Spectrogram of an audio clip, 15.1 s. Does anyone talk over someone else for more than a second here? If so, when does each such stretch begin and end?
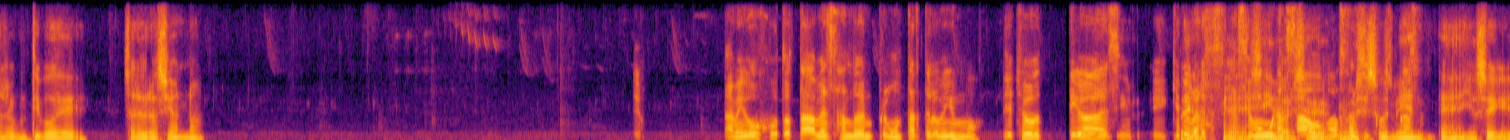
11.8-14.2

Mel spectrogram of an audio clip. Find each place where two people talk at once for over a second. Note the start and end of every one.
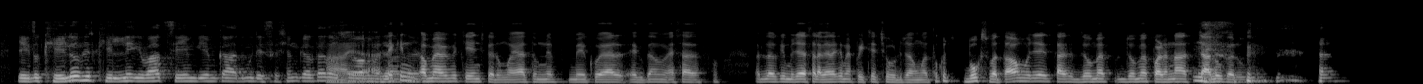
3.3-4.5

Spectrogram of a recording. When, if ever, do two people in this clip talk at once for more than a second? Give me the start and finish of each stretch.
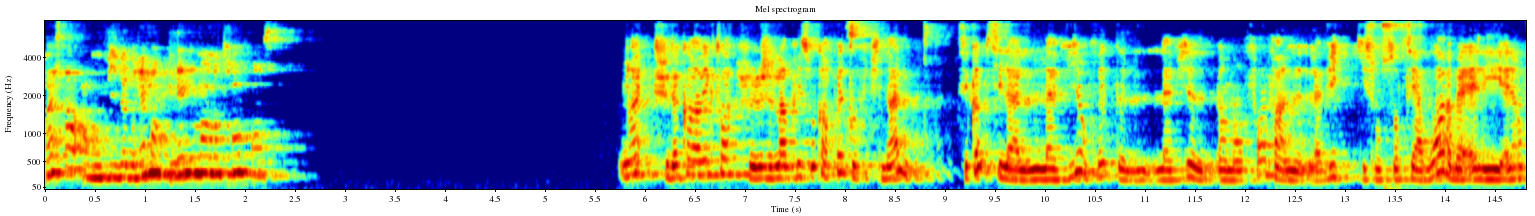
none

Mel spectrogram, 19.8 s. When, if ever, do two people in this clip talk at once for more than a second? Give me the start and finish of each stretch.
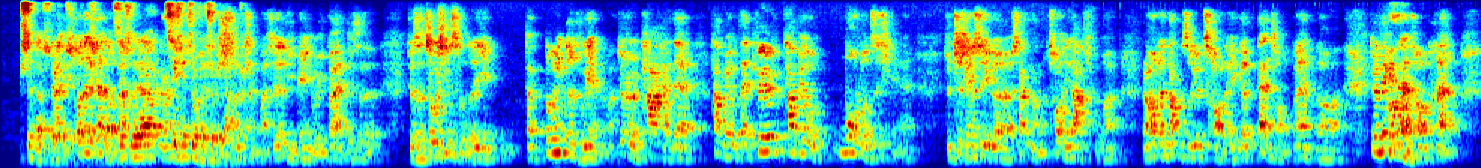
0.7-3.2

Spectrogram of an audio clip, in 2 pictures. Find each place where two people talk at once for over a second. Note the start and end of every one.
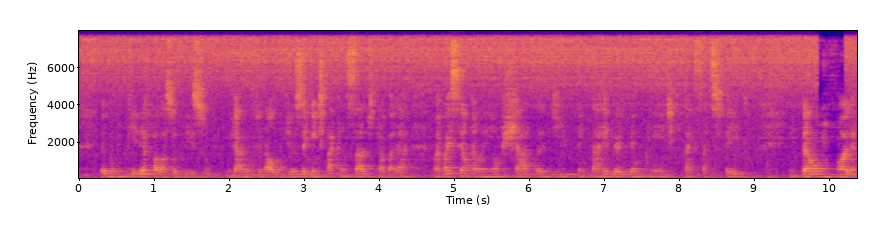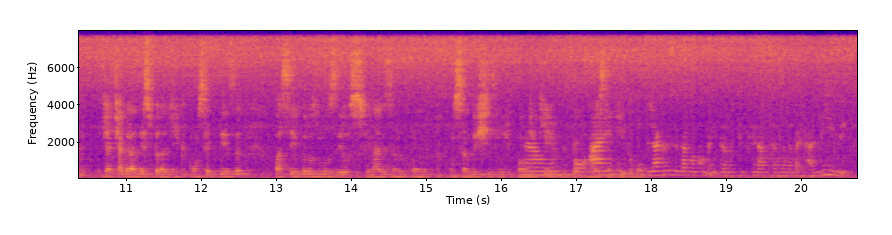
16.2-18.0

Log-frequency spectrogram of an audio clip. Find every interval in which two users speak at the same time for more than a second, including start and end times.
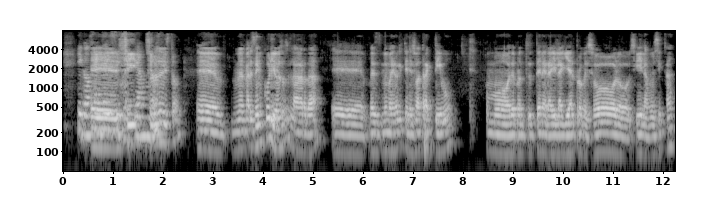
0.5-1.8

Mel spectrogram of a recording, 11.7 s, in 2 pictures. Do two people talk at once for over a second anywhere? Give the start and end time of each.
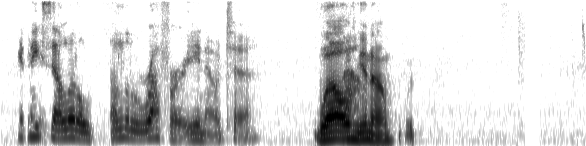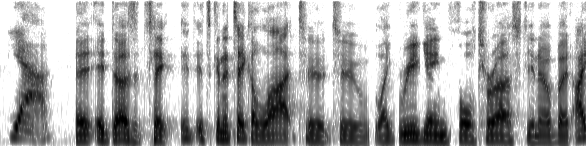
none

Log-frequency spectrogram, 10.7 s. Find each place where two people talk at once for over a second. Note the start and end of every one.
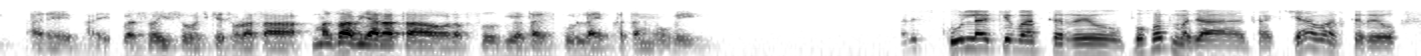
none

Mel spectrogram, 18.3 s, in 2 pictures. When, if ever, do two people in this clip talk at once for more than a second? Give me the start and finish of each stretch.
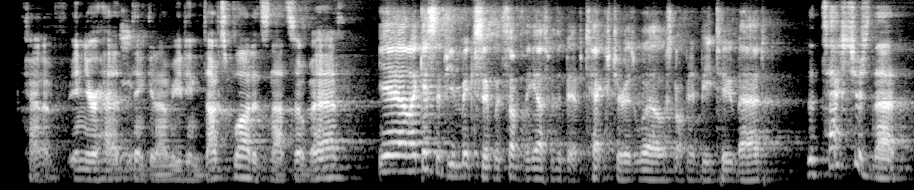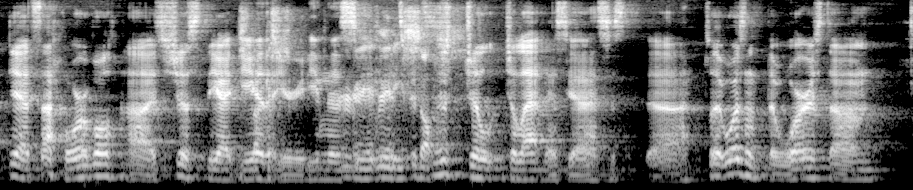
12.5-13.7

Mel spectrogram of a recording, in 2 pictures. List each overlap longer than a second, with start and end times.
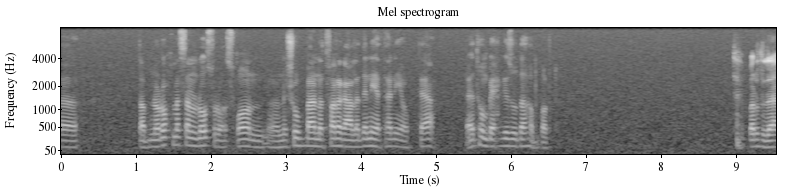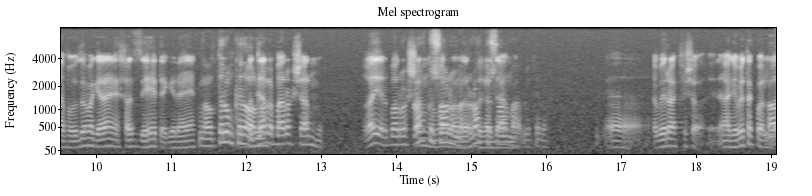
14.2-15.6

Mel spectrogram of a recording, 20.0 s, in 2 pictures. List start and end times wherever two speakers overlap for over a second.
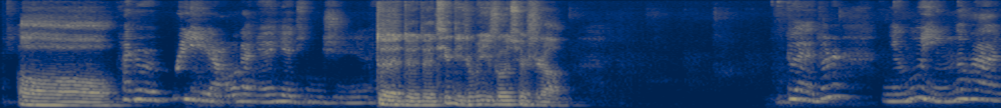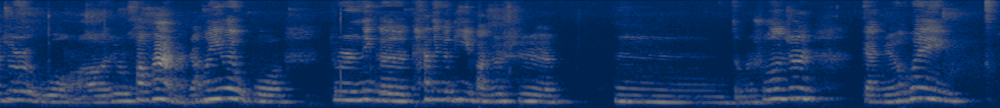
none

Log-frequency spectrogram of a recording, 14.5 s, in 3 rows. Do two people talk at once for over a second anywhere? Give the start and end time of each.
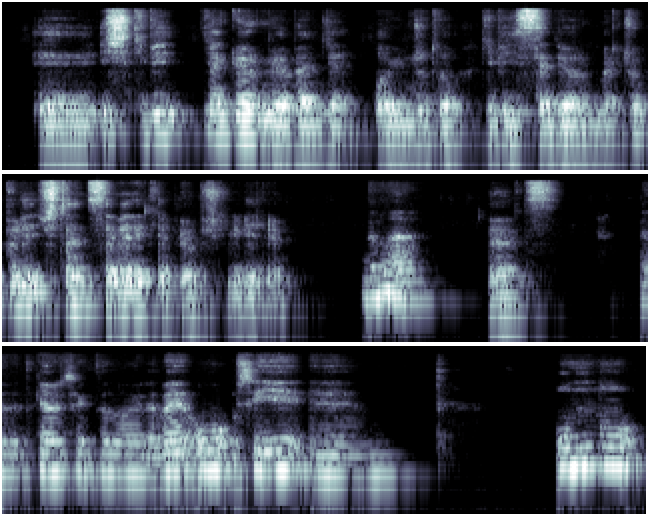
none

